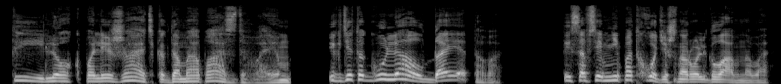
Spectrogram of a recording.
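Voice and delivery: put-on a kid sister telling off her brother; lightly voiced girl nagging her brother for being late; scolding sister. A narrator's reading.

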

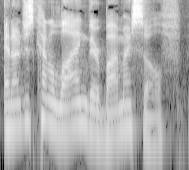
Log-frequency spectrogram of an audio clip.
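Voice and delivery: ordinary talk, nothing marked

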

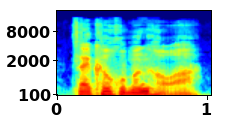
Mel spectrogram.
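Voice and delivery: ordinary delivery, nothing marked

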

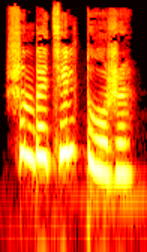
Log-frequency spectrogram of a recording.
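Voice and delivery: very high little egg voice; squeaky creature. A narrator's reading. Egg says its owner doesn't know either, squeaky. Egg's voice goes on.

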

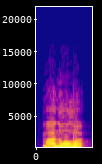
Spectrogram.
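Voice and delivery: high-pitched call of a name; shouted call. Acted. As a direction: call out sharply to get attention. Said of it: "крикнул Гомес".

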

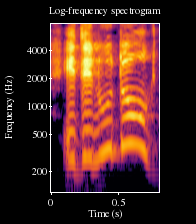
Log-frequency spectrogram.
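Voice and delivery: high, loud plea for help; urgent call. Acted. Innkeeper urging the pharmacist to help, high and loud. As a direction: call him over urgently.

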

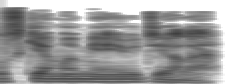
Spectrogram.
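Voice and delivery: usual speaking voice

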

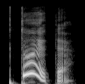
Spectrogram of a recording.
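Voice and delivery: high, nosy question; pry with sudden curiosity; curious. Acted. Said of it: "полюбопытствовала Лола".

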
